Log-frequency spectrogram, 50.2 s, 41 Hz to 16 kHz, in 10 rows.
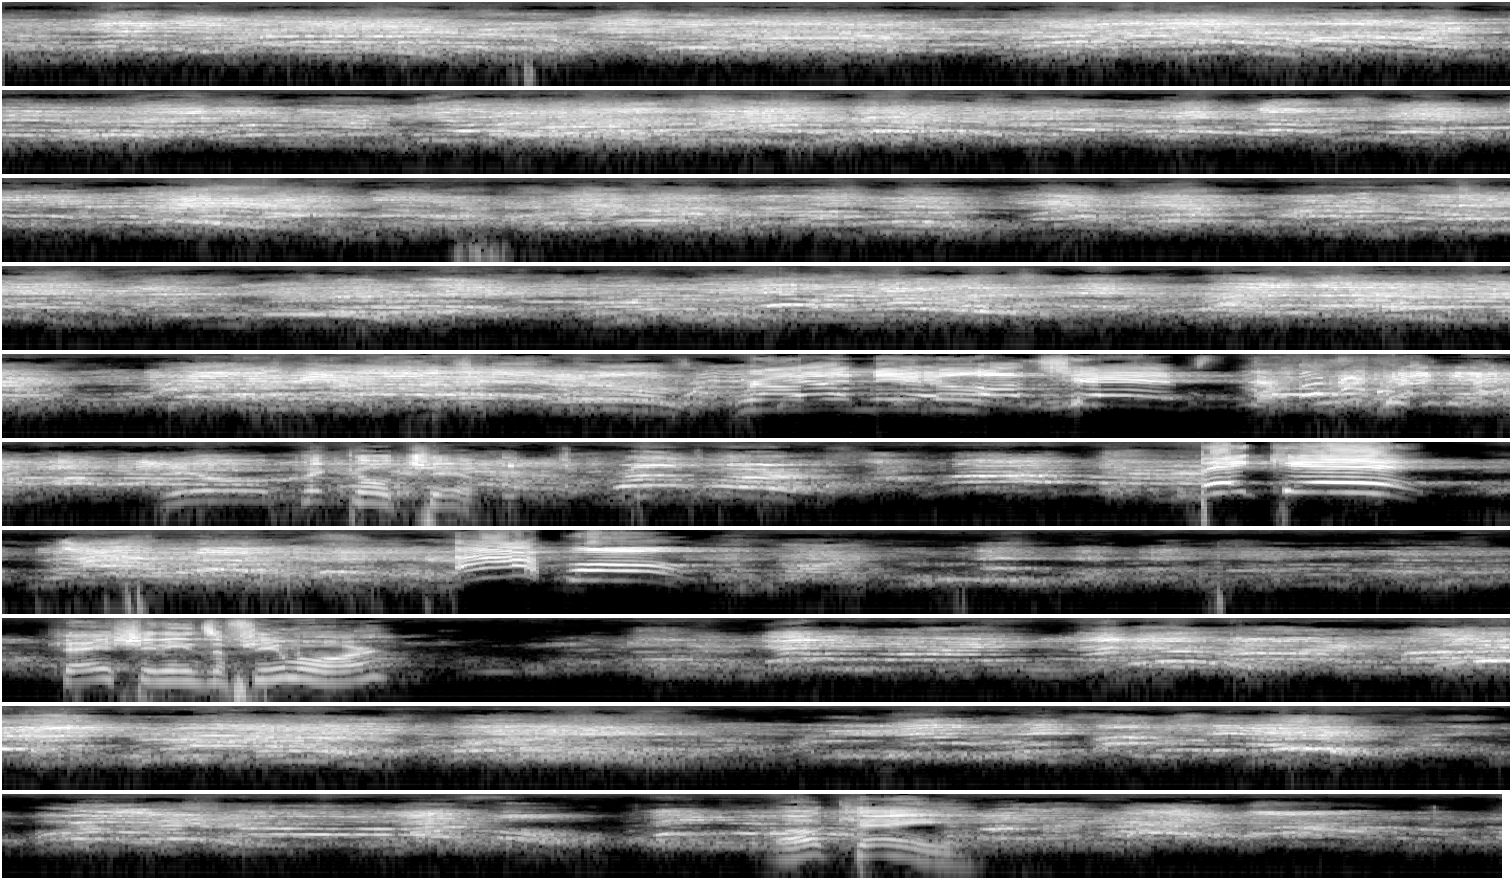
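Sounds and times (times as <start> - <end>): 
crowd of many voices including children shouting out grocery store items: 0.0 - 35.4, 37.0 - 50.2
chatter: 0.0 - 50.2
scattered laughter: 33.3 - 34.3
speech: 35.5 - 36.6, 47.9 - 48.6.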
